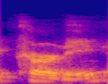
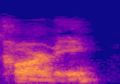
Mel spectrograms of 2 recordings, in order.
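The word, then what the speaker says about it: Kearny: general now we'd say kearney and if you go to california they say it's kearney plaza or or kearney road or all those things but it's actually pronounced carney polk proposed that colonel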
